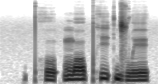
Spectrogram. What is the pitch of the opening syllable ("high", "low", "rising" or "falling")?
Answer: low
